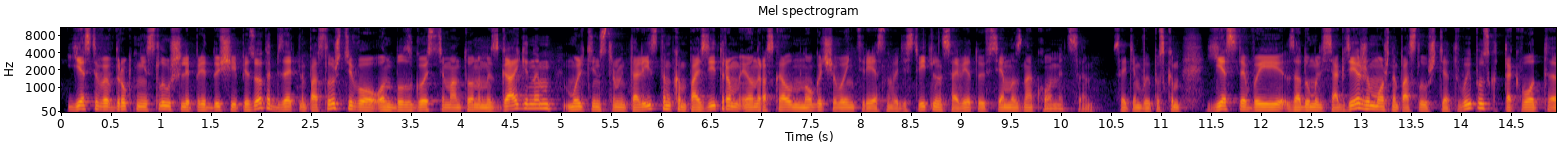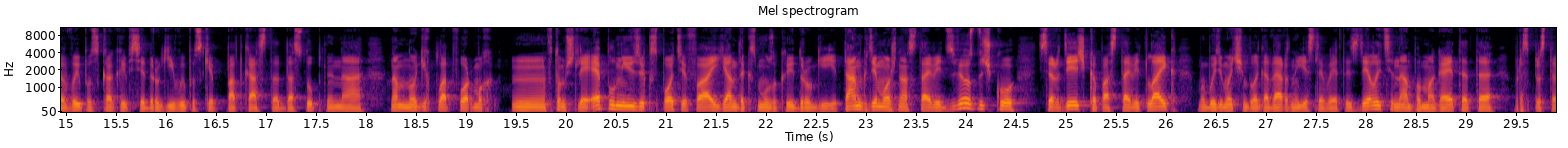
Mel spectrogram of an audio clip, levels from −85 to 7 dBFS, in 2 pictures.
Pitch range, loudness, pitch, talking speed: 100-120 Hz, -23 LUFS, 105 Hz, 170 wpm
